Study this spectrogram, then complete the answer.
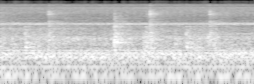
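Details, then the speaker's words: Fisher-Price Cradle'n'Swing swing motor reassembled after the startup grinding fix: soft, fairly even ticking every half second over a quiet hum, not super quiet but no longer loud and no grinding; normal swing motor operation. "we can actually test this so turning it on well not super quiet but it's not that loud anymore okay stop saying nicely and this is actually not that bad anymore"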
